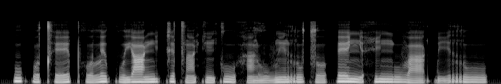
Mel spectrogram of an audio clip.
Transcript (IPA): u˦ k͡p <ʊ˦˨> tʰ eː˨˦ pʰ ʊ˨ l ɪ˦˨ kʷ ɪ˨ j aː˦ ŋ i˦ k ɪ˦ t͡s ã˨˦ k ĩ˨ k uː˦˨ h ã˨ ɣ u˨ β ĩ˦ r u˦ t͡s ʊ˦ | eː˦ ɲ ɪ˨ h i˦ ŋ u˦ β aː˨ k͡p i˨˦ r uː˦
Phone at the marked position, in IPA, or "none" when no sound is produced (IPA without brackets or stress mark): ʊ˨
